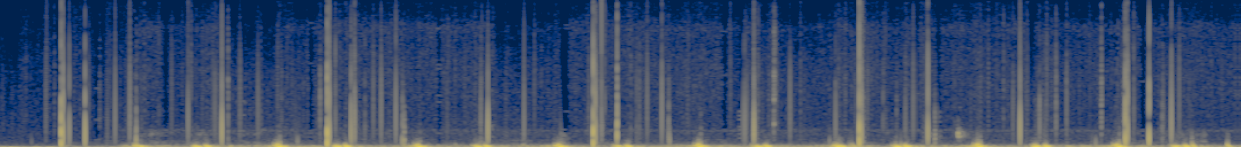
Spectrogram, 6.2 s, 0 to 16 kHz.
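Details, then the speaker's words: Vintage teaching-record recording at the cardiac apex of mitral stenosis: regular heart sounds at about 86 a minute with a sharp extra click after the second sound. Opening snap of mitral stenosis. "encore un rétrécissement mitral écouez très attentivement le bruit de rappel ou claquement d'ouverture de la mitrale enregistré dans la région de la pointe du cœur"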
